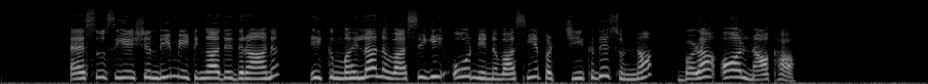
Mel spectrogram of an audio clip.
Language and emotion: Dogri, disgusted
